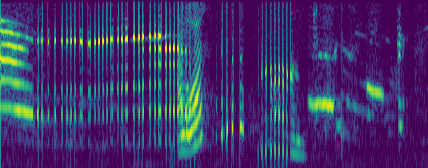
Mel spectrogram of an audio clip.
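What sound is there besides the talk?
baby crying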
